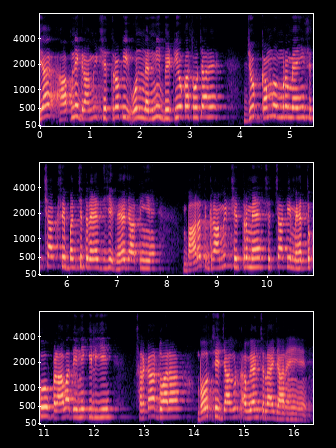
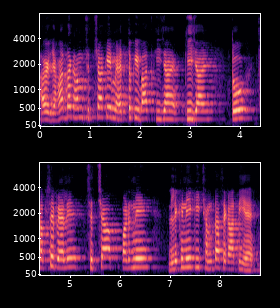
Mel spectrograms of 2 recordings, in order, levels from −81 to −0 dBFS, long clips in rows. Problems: background sounds at intervals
